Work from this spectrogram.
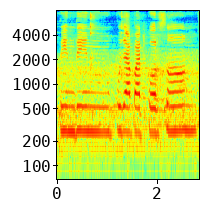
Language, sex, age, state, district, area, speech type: Odia, female, 18-30, Odisha, Nuapada, urban, spontaneous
